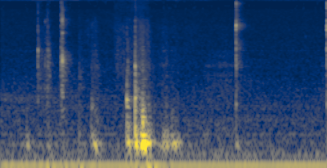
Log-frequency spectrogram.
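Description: Faint computer mouse clicks and a few keyboard keystrokes, scattered and irregular, over a steady low hum.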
